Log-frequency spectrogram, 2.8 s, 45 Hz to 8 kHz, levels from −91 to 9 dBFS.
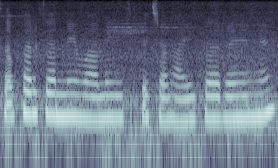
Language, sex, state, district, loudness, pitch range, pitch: Hindi, female, Chhattisgarh, Raipur, -15 LUFS, 205-220 Hz, 210 Hz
